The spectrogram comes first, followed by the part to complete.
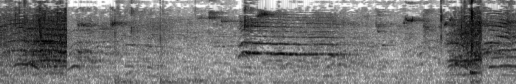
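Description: Basketball game sounds in a gym: girls' voices calling out on court, cut off abruptly about a second in by an edit. Then a basketball bouncing on the hardwood floor, a steady high squeal lasting about a second midway, and more shouting near the end.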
